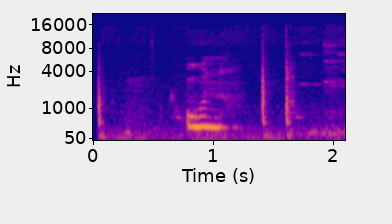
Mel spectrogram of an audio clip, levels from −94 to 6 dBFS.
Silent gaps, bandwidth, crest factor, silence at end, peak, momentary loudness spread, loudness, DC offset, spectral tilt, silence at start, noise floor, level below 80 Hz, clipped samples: none; 10 kHz; 16 dB; 0.45 s; -18 dBFS; 17 LU; -31 LUFS; under 0.1%; -6 dB/octave; 0.05 s; -59 dBFS; -64 dBFS; under 0.1%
